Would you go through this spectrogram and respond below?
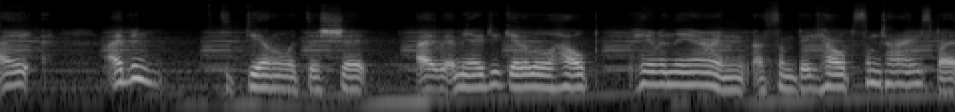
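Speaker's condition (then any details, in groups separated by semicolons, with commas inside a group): No condition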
